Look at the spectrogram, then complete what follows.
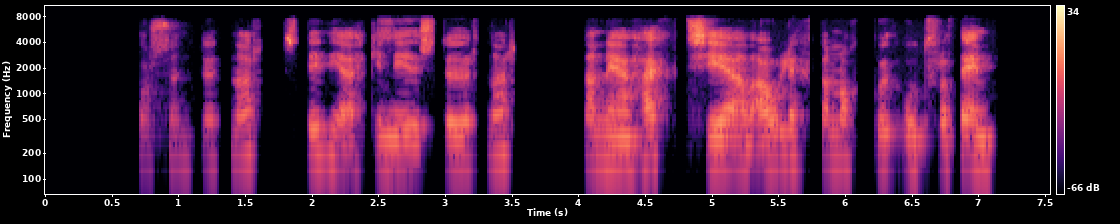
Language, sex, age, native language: Icelandic, female, 40-49, Icelandic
